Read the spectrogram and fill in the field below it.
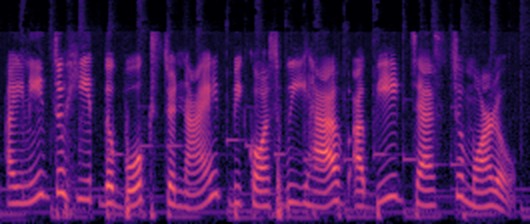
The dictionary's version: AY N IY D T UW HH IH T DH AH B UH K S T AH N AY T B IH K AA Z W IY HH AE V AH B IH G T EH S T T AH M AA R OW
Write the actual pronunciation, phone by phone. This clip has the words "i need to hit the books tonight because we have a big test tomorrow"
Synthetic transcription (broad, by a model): AY N IY D T UW HH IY T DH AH B UH K S T AH N AY T B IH K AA S W IY HH AE V AH B IH G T EH S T T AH M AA R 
